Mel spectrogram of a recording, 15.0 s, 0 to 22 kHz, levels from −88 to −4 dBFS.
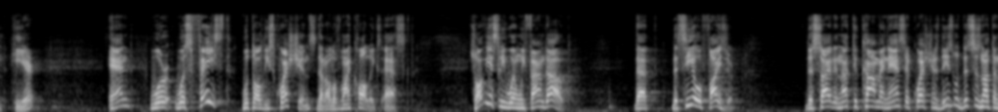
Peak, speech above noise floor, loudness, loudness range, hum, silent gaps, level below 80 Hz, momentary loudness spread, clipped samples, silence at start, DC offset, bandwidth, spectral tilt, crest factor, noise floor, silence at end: -6 dBFS; 42 dB; -26 LUFS; 2 LU; none; none; -66 dBFS; 9 LU; under 0.1%; 0 s; under 0.1%; 13 kHz; -3.5 dB/octave; 22 dB; -69 dBFS; 0 s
